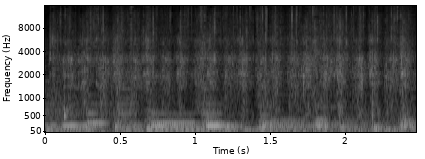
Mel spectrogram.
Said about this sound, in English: When I made the White Lady, I did something called a reverse dry shake. Pouring off the drink and getting rid of the ice, one more shake to give better foam.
